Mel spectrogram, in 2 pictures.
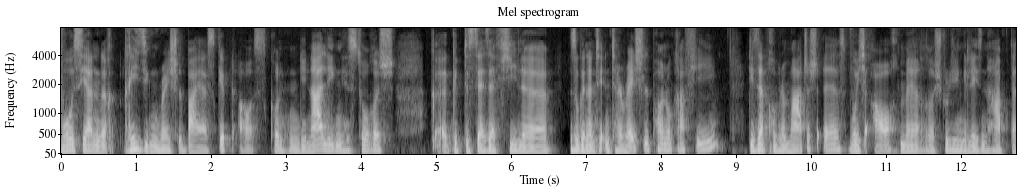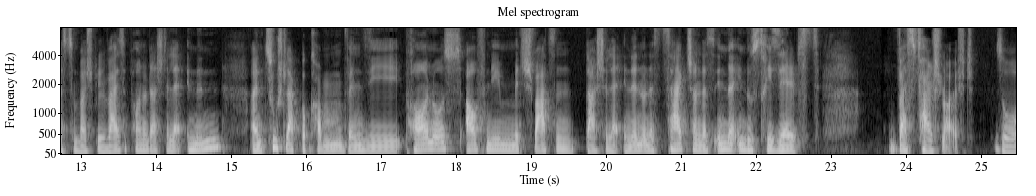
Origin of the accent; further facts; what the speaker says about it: Morocco; moved away; ich bin ja in Marokko zur Schule gegangen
